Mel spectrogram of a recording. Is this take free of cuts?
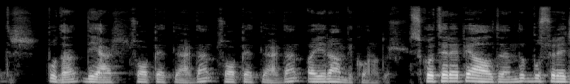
no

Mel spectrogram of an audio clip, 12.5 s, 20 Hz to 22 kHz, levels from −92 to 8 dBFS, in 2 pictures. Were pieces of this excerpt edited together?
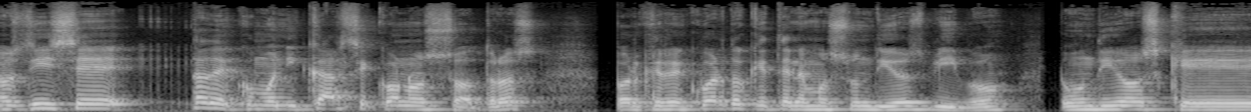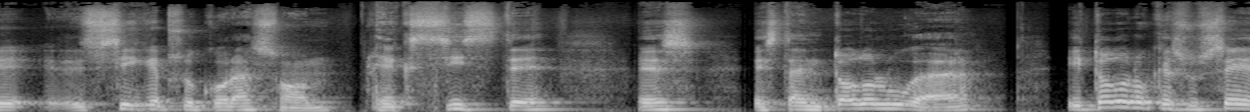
yes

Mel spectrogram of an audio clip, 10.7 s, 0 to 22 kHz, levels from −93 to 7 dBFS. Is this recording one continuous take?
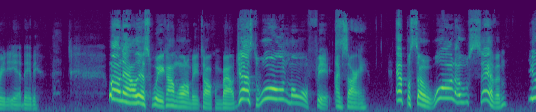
yes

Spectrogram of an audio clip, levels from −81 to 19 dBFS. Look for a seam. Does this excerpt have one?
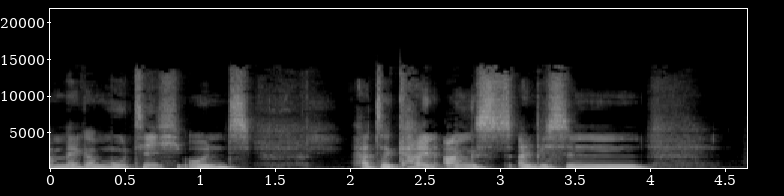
no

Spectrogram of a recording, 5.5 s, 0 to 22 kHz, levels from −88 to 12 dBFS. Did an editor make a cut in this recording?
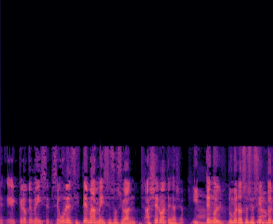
yes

